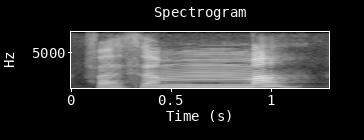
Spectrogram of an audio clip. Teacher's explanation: میم مشدد ہے، غنہ کریں گے.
